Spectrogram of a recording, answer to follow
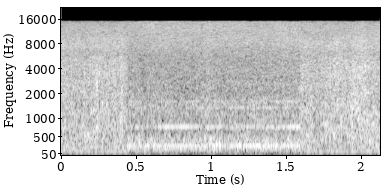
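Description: Spray and wake water rushing along the hull of a patrol boat under way at speed, a loud steady rush, with the boat's motor humming steadily through the middle of it.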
